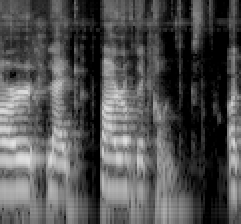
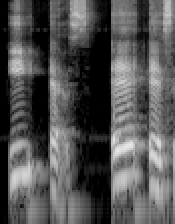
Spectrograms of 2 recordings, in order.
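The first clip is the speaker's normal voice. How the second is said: normal talking voice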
